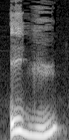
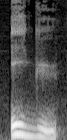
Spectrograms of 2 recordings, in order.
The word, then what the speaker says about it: aigu: And the first one is aigu. Okay, and then the feminine form will be aigu. So phonetically, it is exactly the same thing.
